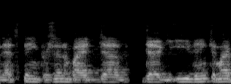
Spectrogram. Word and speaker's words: Evink: aircraft preheating and that's being presented by doug e think am i pronouncing your name right doug yes okay good doug even he's the president and owner of tannis aircraft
